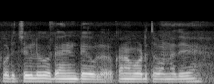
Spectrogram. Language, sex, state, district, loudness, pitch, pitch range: Telugu, male, Telangana, Hyderabad, -13 LUFS, 130 Hz, 125-140 Hz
